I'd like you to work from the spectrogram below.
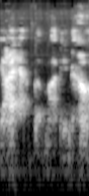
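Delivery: hushed imitation of a villain; mock-villain whisper; sly whisper. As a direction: whisper it like a secret gloat. Acts Potter secretly gloating.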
